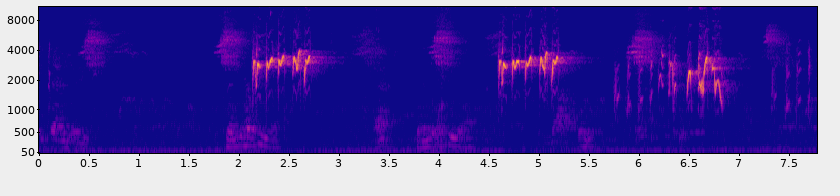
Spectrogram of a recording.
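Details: Three short, bright, bubbly bursts from a decoy red-eyed bulbul, separated by quiet pauses holding soft hissy and low chattering sounds.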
